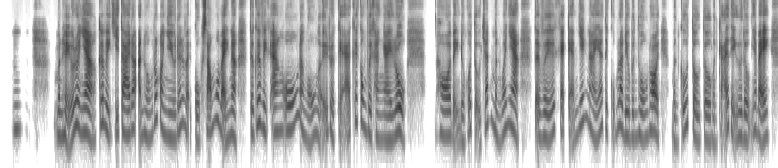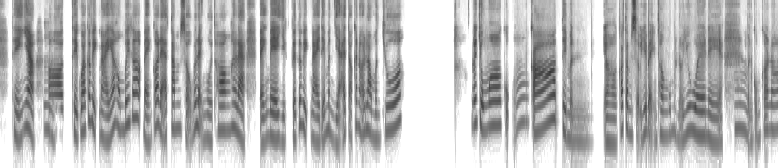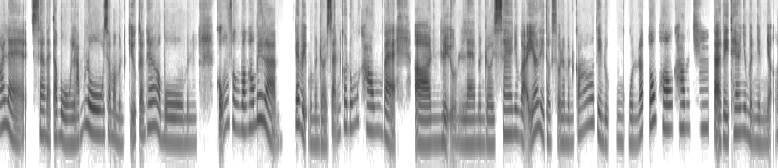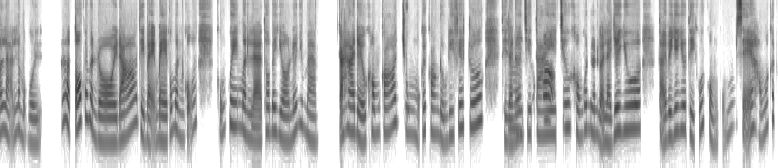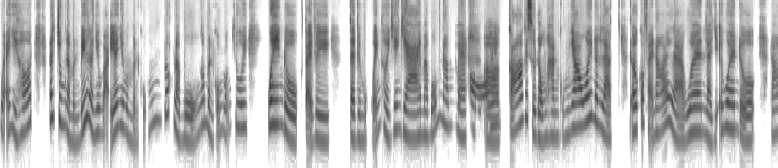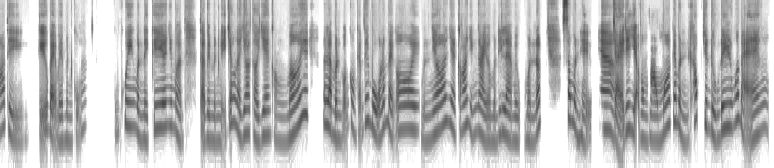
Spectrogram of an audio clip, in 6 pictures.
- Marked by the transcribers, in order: tapping; other background noise
- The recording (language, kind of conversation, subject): Vietnamese, advice, Sau khi chia tay một mối quan hệ lâu năm, vì sao tôi cảm thấy trống rỗng và vô cảm?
